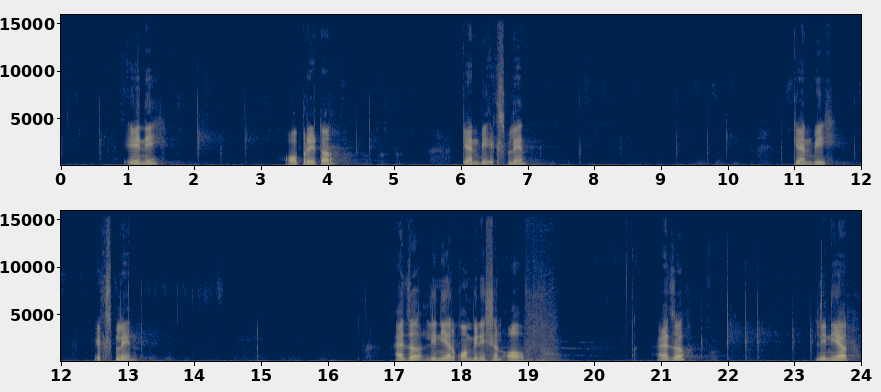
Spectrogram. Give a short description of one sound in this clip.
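A man speaks in short, calm phrases through a close microphone.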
